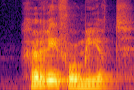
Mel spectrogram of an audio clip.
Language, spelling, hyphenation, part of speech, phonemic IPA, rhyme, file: Dutch, gereformeerd, ge‧re‧for‧meerd, adjective, /ɣəˌreː.fɔrˈmeːrt/, -eːrt, Nl-gereformeerd.ogg
- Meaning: 1. pertaining to Reformed churches, movements and their adherents that originate from separations from the Dutch Reformed Church since the 19th century 2. Reformed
